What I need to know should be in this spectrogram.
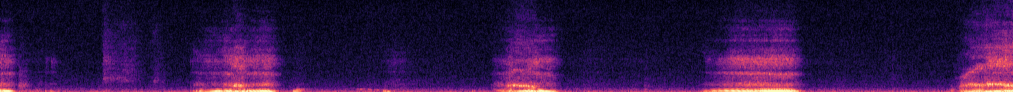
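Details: Rattling, rumbling snores on the in-breath, about four in fifteen seconds with quiet pauses between; ordinary sleep snoring.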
